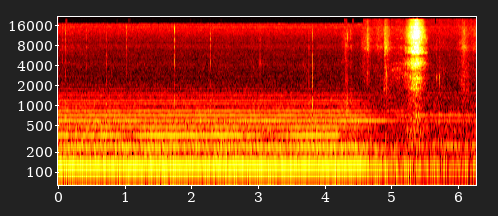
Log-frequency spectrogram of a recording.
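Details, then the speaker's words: Live plate transformer with a broken core bolt, phone held right on it: loud, steady low hum with strong overtones and no pitch change as coils and core shift slightly. Core hum from a loose core. "the coils are able to move a little bit and so is the core just a tiny little bit cuz remember I said that bolt was broken and that's what we can hear humming"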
